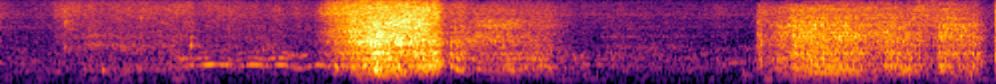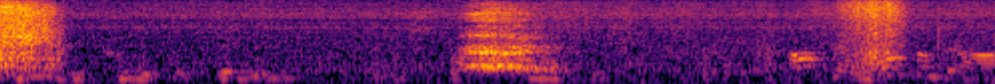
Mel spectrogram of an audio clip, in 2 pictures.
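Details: Person in bed with a cold and stuffed-up nose: several loud, hissing sneezes in a row with stuffy nasal breathing between them; repeated sneezing.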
